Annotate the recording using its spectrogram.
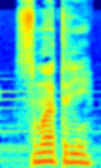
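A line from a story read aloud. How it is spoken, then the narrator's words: Whispered. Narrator (Russian): шепотом произнесла она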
